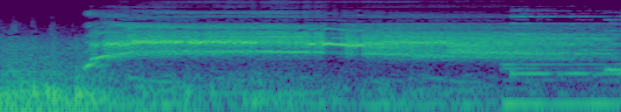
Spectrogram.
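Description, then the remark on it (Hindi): A woman lets out a long, high-pitched scream of fright on seeing lightning crack across the sky, sustained for about two seconds, loud, ending abruptly with a low rumble underneath. “उसके तक कहते ही पूरे आसमान में जोर जोर से बिजली कड़कने लगती है ये सब देखकर दिव्या की चीख निकल जाती है”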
